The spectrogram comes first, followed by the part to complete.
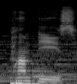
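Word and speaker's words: Pompey: Battle of faralis um pompy's forces and I did pronounce it pompy correctly now after you guys had told me how to pronounce it correctly uh pompy's legionaries actually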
